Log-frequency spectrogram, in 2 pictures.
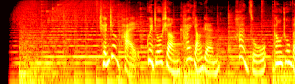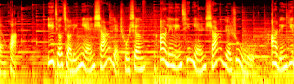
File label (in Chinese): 女 人物介绍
